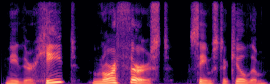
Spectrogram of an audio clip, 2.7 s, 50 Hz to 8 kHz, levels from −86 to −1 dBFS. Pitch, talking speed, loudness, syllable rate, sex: 150 Hz, 175 wpm, -18 LUFS, 3.9 syllables/s, male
